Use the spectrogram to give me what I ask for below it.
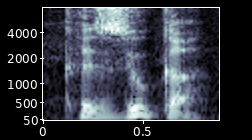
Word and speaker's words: KuZOOk: is good yeah okay this game is called kazuka kazuka this is spelled k-u-z-o-o see the kazuka I know is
